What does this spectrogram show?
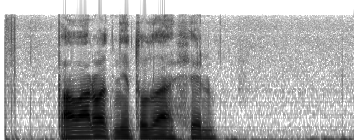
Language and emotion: Russian, neutral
